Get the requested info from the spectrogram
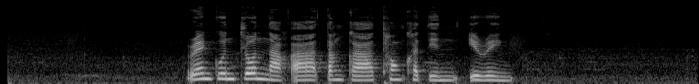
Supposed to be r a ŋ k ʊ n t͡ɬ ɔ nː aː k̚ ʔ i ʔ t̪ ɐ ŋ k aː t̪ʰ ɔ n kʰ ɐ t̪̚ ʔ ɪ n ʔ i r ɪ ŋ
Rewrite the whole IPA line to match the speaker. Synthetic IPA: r ɛ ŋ k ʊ n t͡ɬ ɔ nː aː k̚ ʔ a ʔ t̪ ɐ ŋ k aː t̪ʰ ɔ ŋ kʰ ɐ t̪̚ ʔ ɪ n ʔ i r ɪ ŋ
